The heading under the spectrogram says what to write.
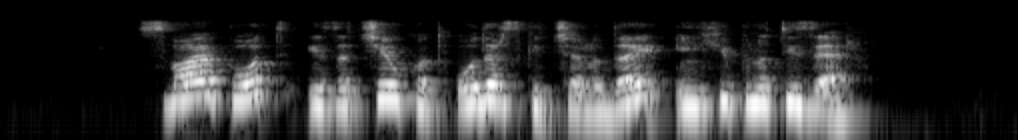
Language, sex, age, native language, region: Slovenian, female, 18-29, Slovenian, Gorenjska region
